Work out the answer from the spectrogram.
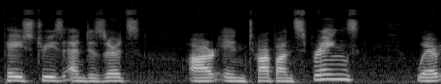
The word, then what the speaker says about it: Tarpon Springs: Oh, Andrew's saying it's pronounced Tarpon.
